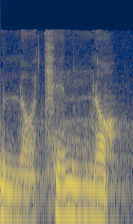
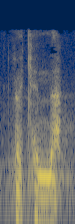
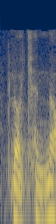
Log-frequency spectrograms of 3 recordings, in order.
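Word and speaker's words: لٰكِنَّا: یه کلماتی توی قرآن کریم هست که رسم الخطش یه جوره و تلفظش یه چیز دیگه. این توی سوره کهف می نویسیم لکن نا، می نویسیم، ولی باید بخونیم چی؟ لکن نه، لکن نه هو الله ربی.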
